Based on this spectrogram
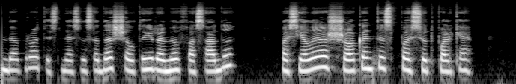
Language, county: Lithuanian, Šiauliai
